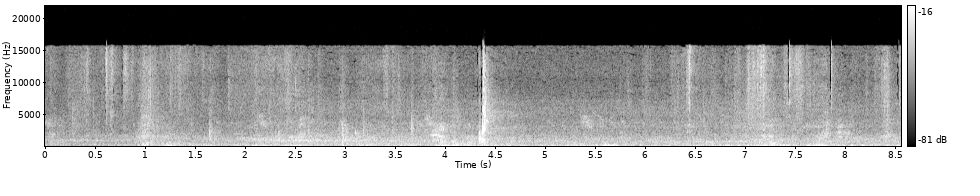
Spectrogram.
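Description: Two Cavalier King Charles spaniels, one a young puppy, play-fighting on a tiled floor: soft dog vocal noises with scattered clicks and scuffles, the sharpest click about four and a half seconds in.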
